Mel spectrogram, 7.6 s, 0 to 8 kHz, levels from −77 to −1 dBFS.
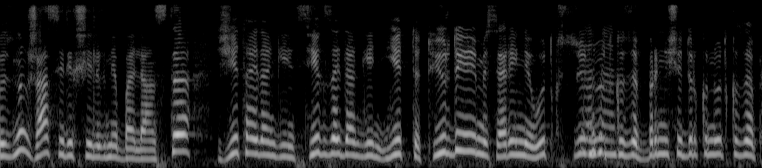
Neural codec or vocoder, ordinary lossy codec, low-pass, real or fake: none; MP3, 64 kbps; 7.2 kHz; real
